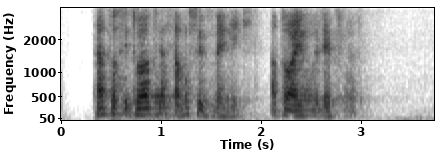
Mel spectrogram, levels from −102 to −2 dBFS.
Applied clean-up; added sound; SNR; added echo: neural mask model DeepFilterNet 3.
